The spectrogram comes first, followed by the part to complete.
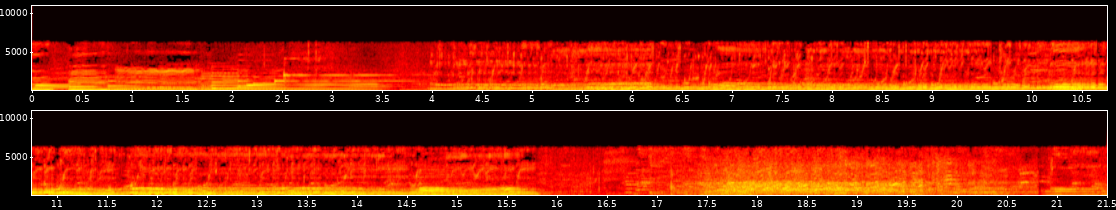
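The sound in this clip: Two men gargle a song with water in their throats, making bubbling, wavering tones that carry a tune in harmony. The sound is loud and continuous and ends in a burst of noisy chuckling.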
